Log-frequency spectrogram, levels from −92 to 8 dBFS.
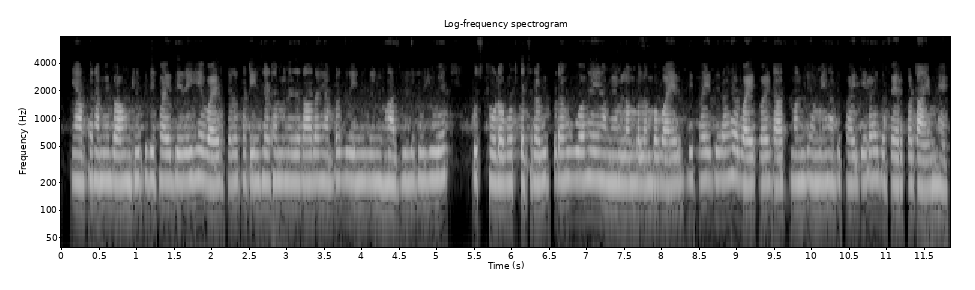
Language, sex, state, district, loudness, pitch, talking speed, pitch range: Hindi, female, Jharkhand, Sahebganj, -26 LUFS, 205 Hz, 300 wpm, 195-210 Hz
